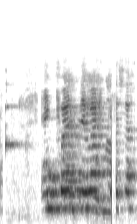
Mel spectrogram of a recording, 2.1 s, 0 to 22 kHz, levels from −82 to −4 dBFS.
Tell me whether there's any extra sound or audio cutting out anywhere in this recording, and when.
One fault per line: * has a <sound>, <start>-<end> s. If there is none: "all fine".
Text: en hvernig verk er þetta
* has a dropout, 1.7-1.7 s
